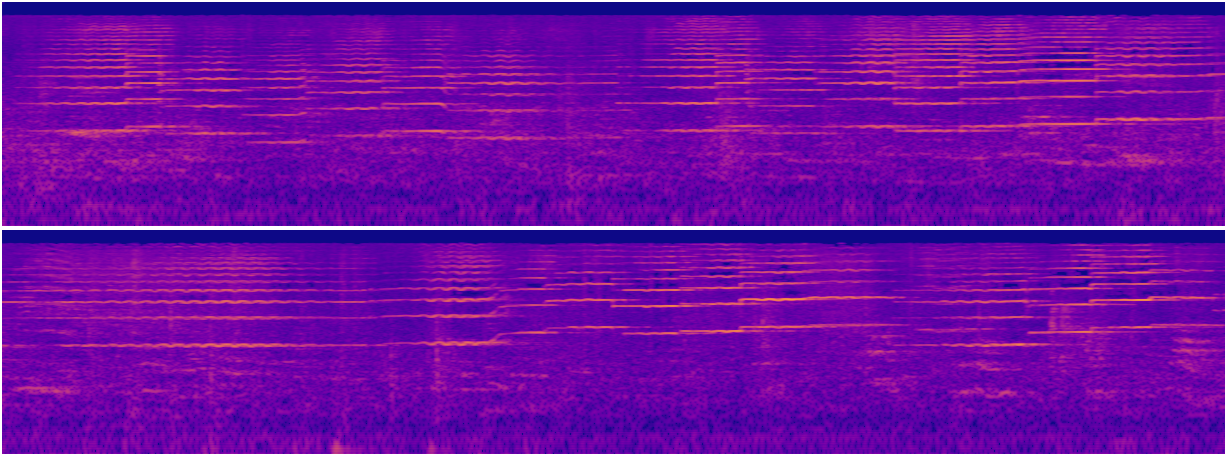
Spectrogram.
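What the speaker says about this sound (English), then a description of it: "It starts with first violin." First violin plays a lilting melody alone, bright bowed notes rising and falling in steady phrases with clear ornaments, sustained for the whole passage.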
